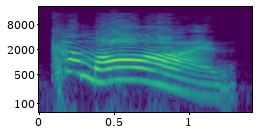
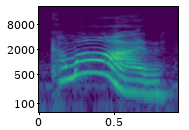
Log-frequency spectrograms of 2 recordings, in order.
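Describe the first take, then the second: First: It is said in an exasperated, frustrated tone. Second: It is said in a warm, encouraging tone. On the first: The speaker cannot believe what was just said. "when you're frustrated with someone or upset" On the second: The listener is being urged to join in. "when you're trying to encourage someone"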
